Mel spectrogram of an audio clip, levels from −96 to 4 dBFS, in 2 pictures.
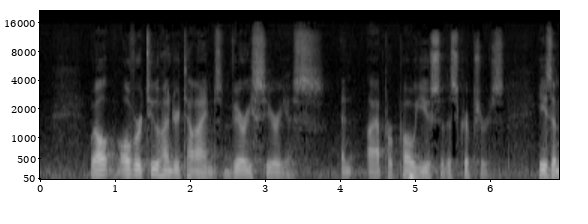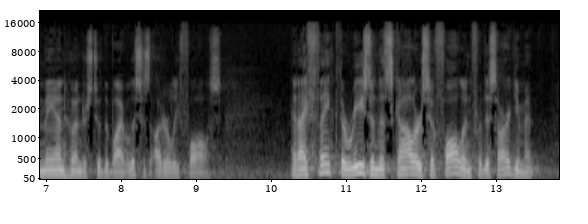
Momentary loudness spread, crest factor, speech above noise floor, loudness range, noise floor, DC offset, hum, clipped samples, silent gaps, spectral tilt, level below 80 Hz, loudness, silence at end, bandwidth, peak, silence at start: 16 LU; 18 dB; 27 dB; 8 LU; -61 dBFS; under 0.1%; none; under 0.1%; none; -6 dB/octave; -58 dBFS; -34 LUFS; 0.25 s; 16 kHz; -16 dBFS; 0.25 s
